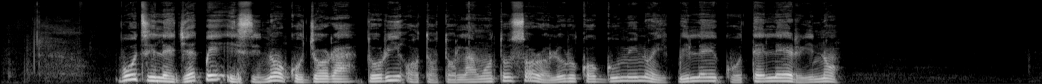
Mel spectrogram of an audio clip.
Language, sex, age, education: Yoruba, male, 30-45, secondary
